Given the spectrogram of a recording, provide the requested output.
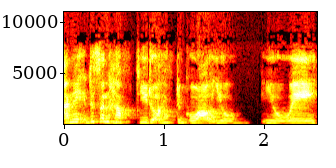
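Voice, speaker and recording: A woman with a Lancashire accent, medium in pitch and somewhat breathy, at a very fast pace. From northern England, Blackburn. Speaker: teacher and street cat rescuer. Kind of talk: casual interview.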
